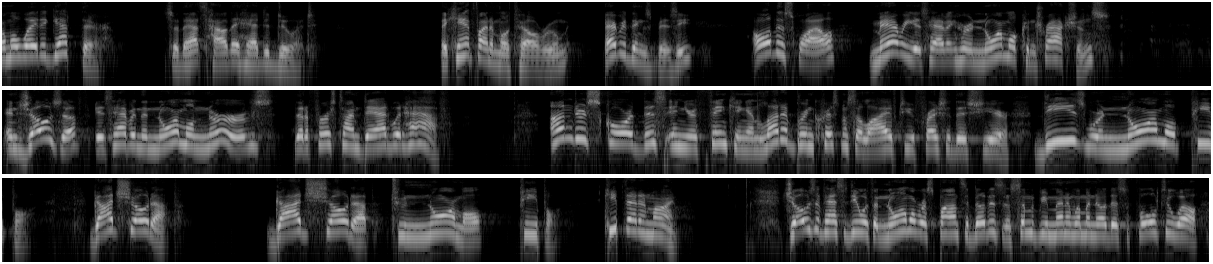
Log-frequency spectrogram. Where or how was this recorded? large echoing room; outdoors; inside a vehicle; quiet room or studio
large echoing room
